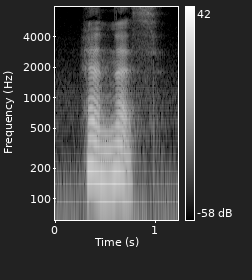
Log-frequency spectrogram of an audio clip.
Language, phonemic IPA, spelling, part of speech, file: Swedish, /²hɛnɛs/, hennes, determiner / pronoun, Sv-hennes.ogg
- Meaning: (determiner) her; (pronoun) hers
